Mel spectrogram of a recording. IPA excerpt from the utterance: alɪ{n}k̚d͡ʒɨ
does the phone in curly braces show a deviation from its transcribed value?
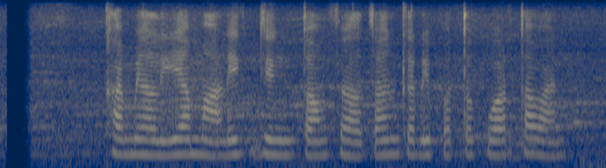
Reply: yes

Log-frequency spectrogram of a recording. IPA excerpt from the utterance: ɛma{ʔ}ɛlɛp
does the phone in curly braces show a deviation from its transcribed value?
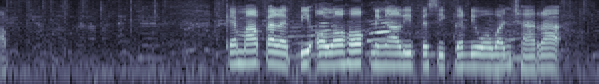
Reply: yes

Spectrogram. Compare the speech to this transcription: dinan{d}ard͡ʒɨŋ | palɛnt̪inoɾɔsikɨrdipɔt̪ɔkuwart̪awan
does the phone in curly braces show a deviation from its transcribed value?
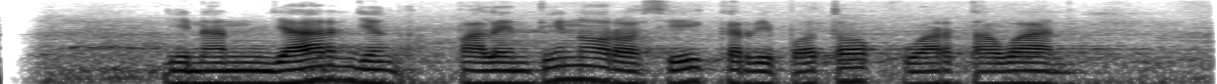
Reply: yes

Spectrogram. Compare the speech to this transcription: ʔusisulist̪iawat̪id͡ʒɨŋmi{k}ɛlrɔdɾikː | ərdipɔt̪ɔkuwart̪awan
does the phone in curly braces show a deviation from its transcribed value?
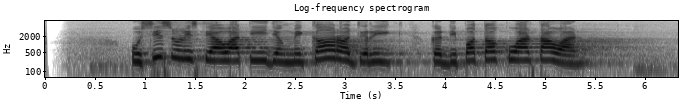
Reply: no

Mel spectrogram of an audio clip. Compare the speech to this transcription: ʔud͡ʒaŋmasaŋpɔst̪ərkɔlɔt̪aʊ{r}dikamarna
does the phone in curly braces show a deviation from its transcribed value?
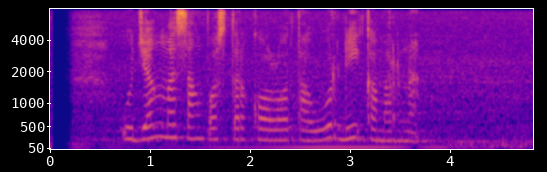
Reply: no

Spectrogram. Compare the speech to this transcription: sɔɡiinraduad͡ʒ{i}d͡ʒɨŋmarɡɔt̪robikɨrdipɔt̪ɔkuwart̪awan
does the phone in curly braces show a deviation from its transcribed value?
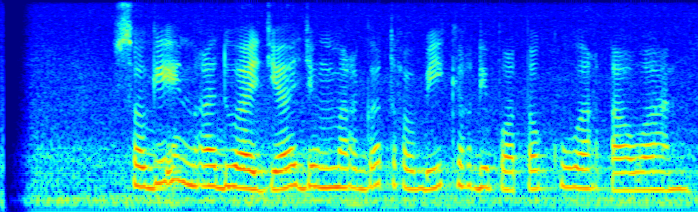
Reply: yes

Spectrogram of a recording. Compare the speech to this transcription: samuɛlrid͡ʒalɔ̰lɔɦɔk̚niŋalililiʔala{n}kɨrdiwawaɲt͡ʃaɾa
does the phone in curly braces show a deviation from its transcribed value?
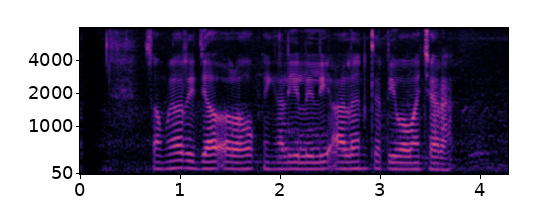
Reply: no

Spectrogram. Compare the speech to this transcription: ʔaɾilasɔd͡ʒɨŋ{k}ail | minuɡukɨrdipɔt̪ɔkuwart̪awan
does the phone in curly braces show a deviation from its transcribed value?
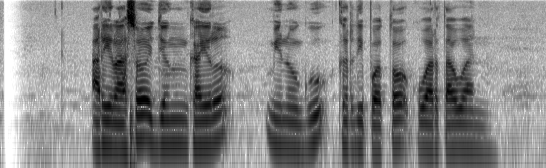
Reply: no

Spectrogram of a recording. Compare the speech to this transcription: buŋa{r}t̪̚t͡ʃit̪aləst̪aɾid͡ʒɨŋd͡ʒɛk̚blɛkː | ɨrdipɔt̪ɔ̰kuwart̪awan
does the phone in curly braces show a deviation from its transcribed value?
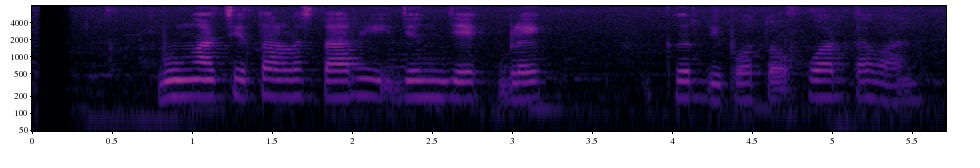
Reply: yes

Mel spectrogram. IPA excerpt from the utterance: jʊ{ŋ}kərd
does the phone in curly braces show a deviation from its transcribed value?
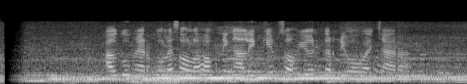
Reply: yes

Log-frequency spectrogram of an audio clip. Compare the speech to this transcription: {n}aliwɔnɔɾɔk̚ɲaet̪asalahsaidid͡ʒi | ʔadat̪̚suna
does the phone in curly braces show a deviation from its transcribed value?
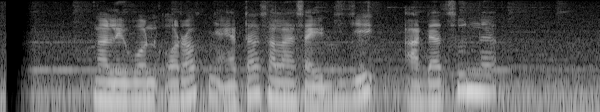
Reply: yes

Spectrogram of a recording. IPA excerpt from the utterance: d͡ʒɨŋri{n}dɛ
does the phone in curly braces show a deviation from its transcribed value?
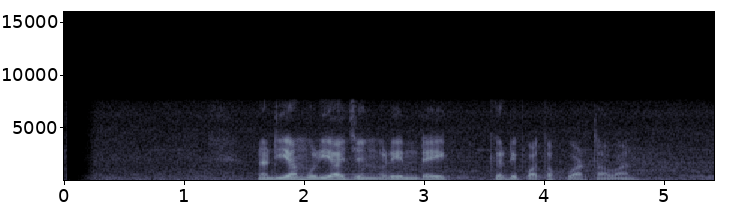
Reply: no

